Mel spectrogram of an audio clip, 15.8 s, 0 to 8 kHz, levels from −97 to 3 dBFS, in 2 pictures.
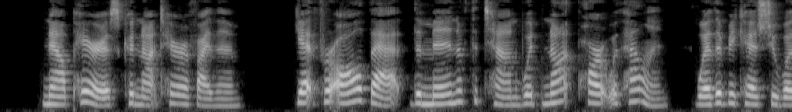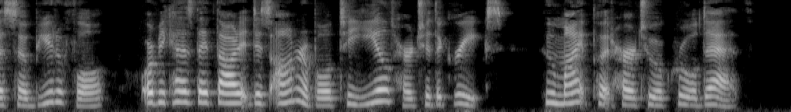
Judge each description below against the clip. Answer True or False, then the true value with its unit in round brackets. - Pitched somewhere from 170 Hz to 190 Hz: False (235 Hz)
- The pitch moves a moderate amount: True (4.7 semitones)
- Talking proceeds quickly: False (175 wpm)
